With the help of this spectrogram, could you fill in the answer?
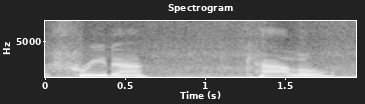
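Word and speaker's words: Frida Kahlo: Or Freda Callo. Um, it's spelled K A H L O.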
